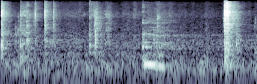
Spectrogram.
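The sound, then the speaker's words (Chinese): A sheet face mask's packaging is torn open with a few quiet crinkles and small clicking rips, ending in one sharper tearing burst near the end. “好了，那现在我要打开包装，我要把它撕开。”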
